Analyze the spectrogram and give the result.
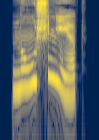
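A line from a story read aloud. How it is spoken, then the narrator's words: Shouted. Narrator (Russian): закричала Присцилла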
